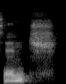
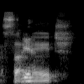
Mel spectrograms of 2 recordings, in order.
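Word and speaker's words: sinh: ahead on Zoom um I've I've also heard Kos and then I've heard it pronounced cinch or sign H I've heard that one as well yeah cinch and Kosh are the two I say a lot but when it comes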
